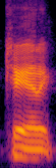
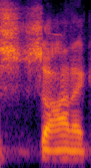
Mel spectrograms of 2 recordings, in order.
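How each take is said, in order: First: The name is said the American way. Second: The name is said the original, foreign way. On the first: This is how people in the United States say it. "over here in the United States because that's what we're going to call it" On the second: This is how people where it comes from say it. "is actually how you pronounce that with wherever they come from"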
